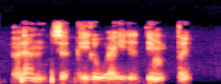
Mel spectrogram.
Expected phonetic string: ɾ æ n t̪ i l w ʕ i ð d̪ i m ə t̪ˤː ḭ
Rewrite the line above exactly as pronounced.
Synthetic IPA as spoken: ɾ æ n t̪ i l w ʕ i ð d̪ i m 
